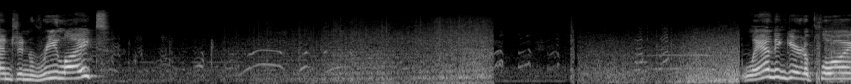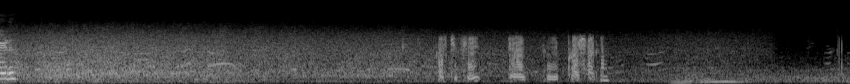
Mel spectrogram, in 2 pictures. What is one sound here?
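A rocket engine roars steadily as a booster descends and lands.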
